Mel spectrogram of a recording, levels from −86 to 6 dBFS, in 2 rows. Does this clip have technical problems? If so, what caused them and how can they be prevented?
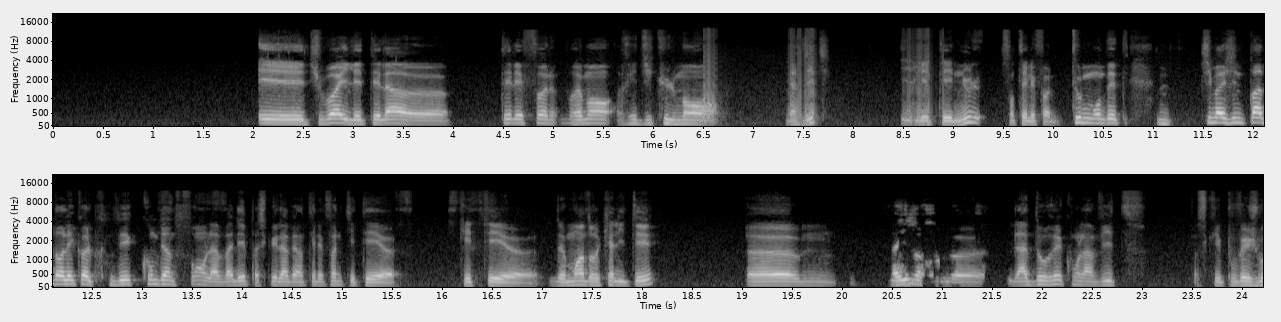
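Yes. There are three kinds of fault.

Buffer tearing runs from 6.5 to 8.91 s. A rough, robotic buzz sits on the speech at 100 Hz. It is there only while sound is present. The writer and reader of a ring buffer have slipped and cross inside every period. About 15 percent of each buffer replays audio from roughly 20 ms earlier, with hard joins on each side. The 100 Hz rate fits a 10 ms period. Prevent it by keeping the write pointer a safe margin ahead of the hardware read position.

Speech suppressed in double talk begins at 20.44 s. The speech drops by around 20 dB until 21.16 s. A brief dip of about 5 dB follows from 21.65 to 21.69 s. The likely cause is an echo canceller that could not tell the talker from the loudspeaker echo while both sides spoke. It turned both down. A canceller with a proper double-talk detector would prevent this.

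The other side's voice is leaking through in three short scraps. They fall at 20.62 to 20.66 s, 20.83 to 20.93 s and 21.34 to 21.39 s. They sit roughly 25 to 40 dB below the speech. The likely cause is loudspeaker playback reaching the microphone that the canceller failed to remove fully. Better echo cancellation or a headset would stop it.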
